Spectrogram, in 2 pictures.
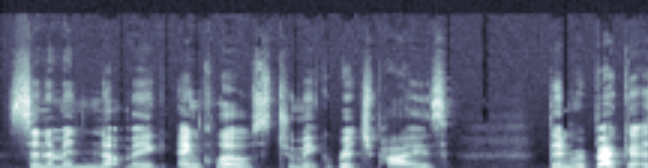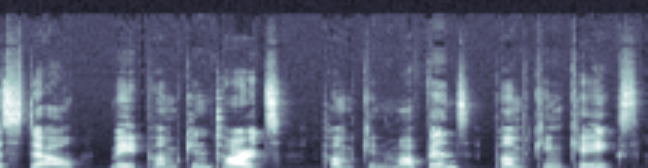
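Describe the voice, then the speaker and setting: A woman reading a children's picture book aloud as an expressive storyteller with dramatic, deliberate emphasis. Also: medium pitch.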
